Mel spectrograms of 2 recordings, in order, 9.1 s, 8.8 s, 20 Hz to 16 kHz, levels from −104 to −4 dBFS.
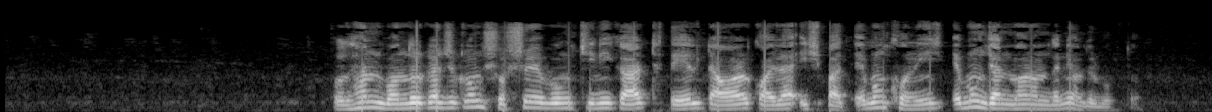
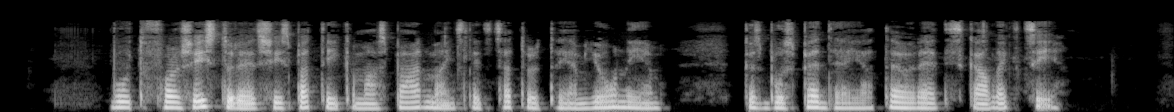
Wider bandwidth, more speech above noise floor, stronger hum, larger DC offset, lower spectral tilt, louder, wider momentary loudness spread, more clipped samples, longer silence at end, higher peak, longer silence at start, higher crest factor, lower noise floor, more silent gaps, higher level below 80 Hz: about the same, 7.8 kHz vs 8 kHz; second, 50 dB vs 58 dB; neither; neither; about the same, -6.5 dB/octave vs -6.5 dB/octave; second, -29 LUFS vs -24 LUFS; about the same, 8 LU vs 9 LU; neither; about the same, 0.75 s vs 0.85 s; second, -10 dBFS vs -4 dBFS; first, 2.5 s vs 0.85 s; about the same, 20 dB vs 20 dB; about the same, -78 dBFS vs -81 dBFS; second, none vs 5.49-5.57 s; about the same, -64 dBFS vs -62 dBFS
